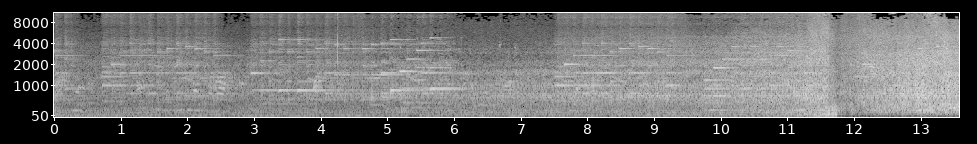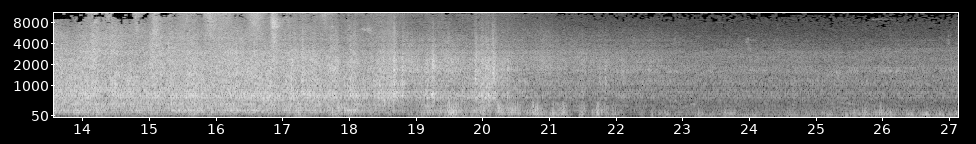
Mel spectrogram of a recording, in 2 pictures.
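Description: JR limited express electric train passing through the station at speed without stopping. Its rush of wheel and air noise rises sharply about twelve seconds in, stays loud for about eight seconds, then fades.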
